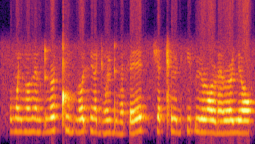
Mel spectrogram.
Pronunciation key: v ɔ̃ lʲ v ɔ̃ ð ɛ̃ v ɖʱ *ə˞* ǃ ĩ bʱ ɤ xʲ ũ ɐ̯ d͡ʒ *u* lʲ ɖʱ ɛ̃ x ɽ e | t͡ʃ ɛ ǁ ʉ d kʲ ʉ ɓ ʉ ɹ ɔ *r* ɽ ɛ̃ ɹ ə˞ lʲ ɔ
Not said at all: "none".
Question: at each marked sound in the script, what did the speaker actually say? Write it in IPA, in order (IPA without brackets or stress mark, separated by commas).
ə˞, ũ, ɹ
